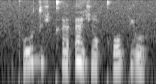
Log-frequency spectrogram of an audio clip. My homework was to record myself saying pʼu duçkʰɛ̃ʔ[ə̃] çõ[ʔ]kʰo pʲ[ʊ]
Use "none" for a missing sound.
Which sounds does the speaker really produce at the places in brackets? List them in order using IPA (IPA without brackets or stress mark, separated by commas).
ɛ̃, ʔ, ʊ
